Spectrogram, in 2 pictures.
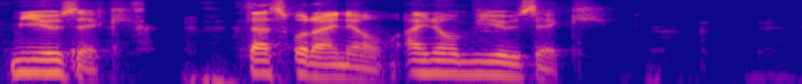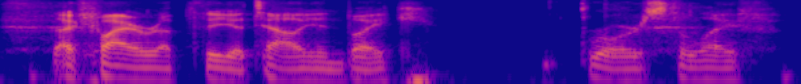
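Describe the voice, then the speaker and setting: A man's voice: low-pitched, slow pace, long pauses, pushed and bright, no room sound. A man playing a tabletop roleplaying game, speaking in character and narrating his own actions.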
